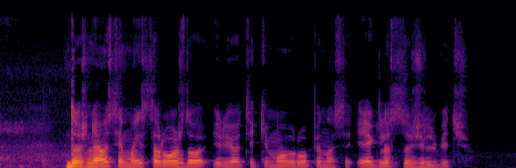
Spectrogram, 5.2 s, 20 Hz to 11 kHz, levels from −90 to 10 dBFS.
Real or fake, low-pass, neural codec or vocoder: real; 9.9 kHz; none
